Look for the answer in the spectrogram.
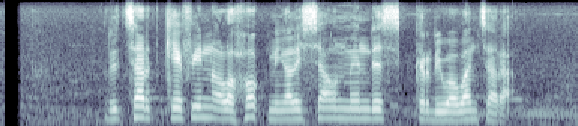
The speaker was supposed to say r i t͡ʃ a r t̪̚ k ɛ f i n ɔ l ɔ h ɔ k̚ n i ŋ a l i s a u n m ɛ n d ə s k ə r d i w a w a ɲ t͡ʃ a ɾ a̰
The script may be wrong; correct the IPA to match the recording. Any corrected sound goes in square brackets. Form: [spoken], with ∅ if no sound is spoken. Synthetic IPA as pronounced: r i t͡ʃ a r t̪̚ k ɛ f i n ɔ l ɔ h ɔ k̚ n i ŋ a l i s a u n m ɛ n d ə s k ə r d i w a w a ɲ t͡ʃ a ɾ a̰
